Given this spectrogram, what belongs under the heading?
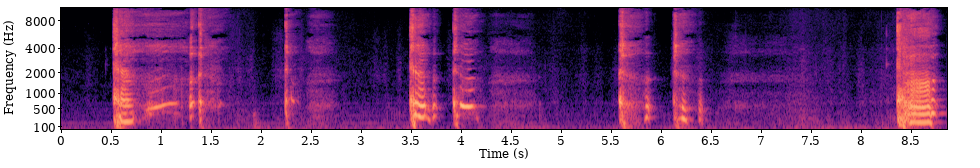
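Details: Heavy barking smoker's cough from someone who vapes, unsure whether it is from the vape or an oncoming illness: harsh barking coughs in several bursts with throat clearing between them.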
